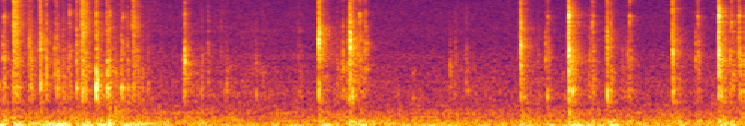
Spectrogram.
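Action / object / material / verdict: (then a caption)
tap / plastic computer keyboard / plastic / none. Long fingernails type on a full-size black plastic Logitech membrane keyboard with a hollow housing, one hand reaching over to the numeric keypad. A quick cluster of taps at the start gives way to sparser, irregular key taps. Each is a soft, bright, hollow click that dies away almost at once.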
